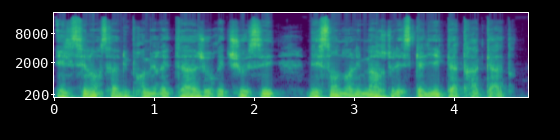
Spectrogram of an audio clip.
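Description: A man reading a classic novel aloud in a measured, plain way. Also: deep voice, a little mellow, breathy edge. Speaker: audiobook narrator.

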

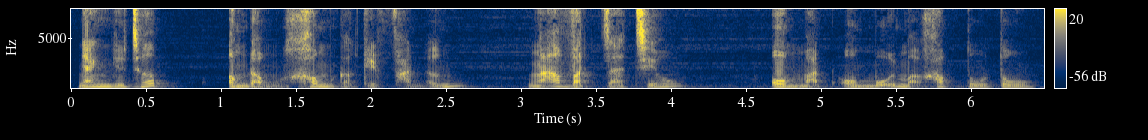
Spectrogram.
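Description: A man narrating a horror story in a dramatic, expressive reading. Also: mid-range voice, unhurried, breathy edge.

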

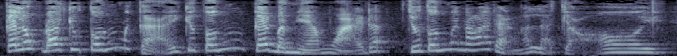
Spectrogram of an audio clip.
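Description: A woman's voice: sits high, very animated, fast, darkish tone. A woman with a Southern Vietnamese accent telling a ghost story in a casual, chatty way, talking directly to her listeners.

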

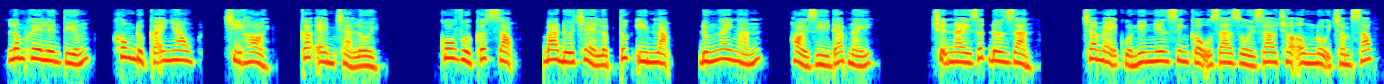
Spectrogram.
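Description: A woman narrating an audiobook in a steady, even storytelling manner. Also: a little high, moderate pace, no echo, clean studio sound.

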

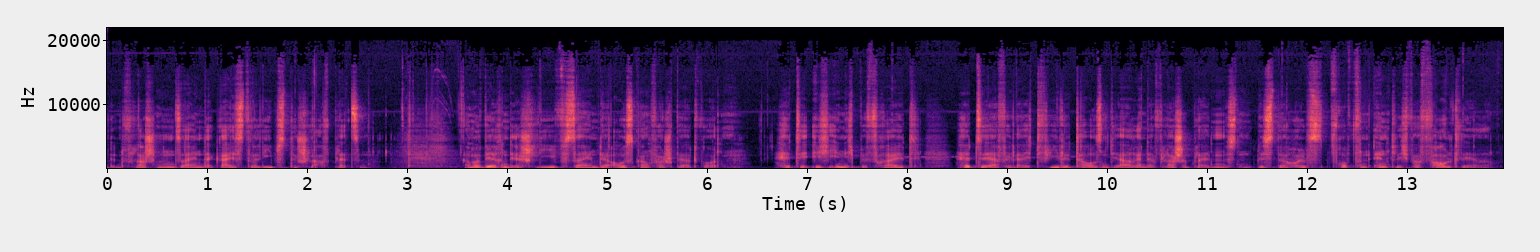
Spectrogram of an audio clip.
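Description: A man narrating a children's audiobook in a calm, measured way. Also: low voice, creaky, slightly rough. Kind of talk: audiobook reading.

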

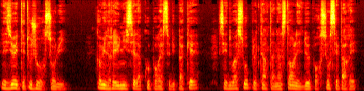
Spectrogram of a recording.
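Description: Mellow, husky-voiced male narrator. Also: medium pitch, normal speed. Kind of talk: audiobook narration.

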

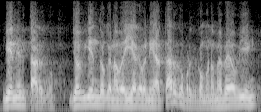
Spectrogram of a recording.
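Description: A man voicing a camp, plastered, half-blind man who tells his story in a high, breathless and theatrical way, on a muffled old cassette. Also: fairly quick, big-room sound, lightly acted. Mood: dramatic, plaintive.

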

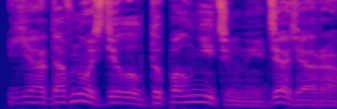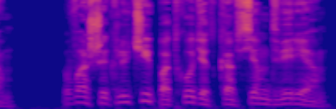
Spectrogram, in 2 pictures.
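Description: A man's voice: mid-range voice, animated, normal speed, dry recording, studio quality, voice pushed up, lightly acted. A man voicing a scared young male hotel worker who pleads and whimpers. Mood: whining.

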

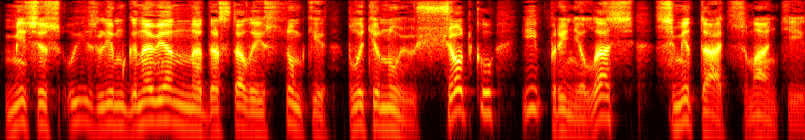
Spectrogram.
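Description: A man reads a storybook in a calm, unhurried way, his voice low yet bright. The sound is dry and a little dull, close to the mic. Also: dry recording. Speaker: audiobook reader. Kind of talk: storybook narration.

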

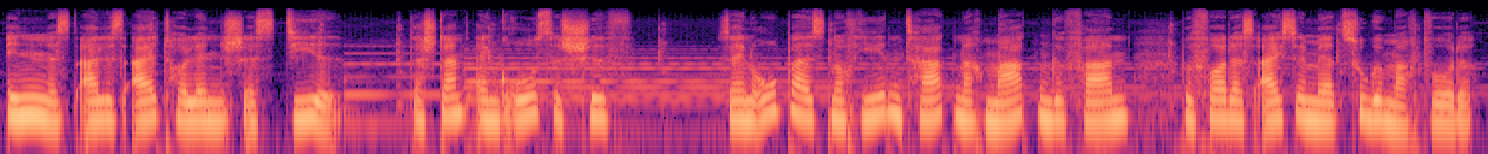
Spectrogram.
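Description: A woman's voice: medium pitch, fairly even intonation, normal speed, darkish tone, faint music behind, close to an everyday voice. An actress narrating a radio drama monologue as a brash, defiant young woman from Zeeland, with a dry, wry storytelling manner. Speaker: first-person narrator.

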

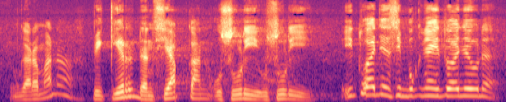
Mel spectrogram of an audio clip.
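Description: Man preaching colloquially in a reverberant hall. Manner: colloquial, emphatic, lively swings in pitch. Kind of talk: dawn religious talk.

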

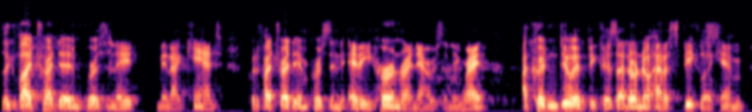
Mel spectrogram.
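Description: A man's voice: medium pitch, quick pace, sharp tone, dull audio. A man in a casual group chat, talking hesitantly with many fillers. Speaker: podcast panelist.

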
